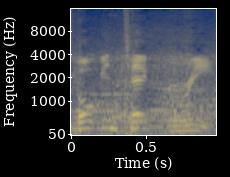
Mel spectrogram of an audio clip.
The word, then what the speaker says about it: Bogantec Marine: meet you sir nice to meet you too pronounce the name of the company for me again bog Tech marine bog Tech Marine now I've seen a lot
